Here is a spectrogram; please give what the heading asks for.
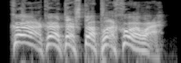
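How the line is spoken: Yelling from below. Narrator (Russian): завопил кто-то откуда-то снизу

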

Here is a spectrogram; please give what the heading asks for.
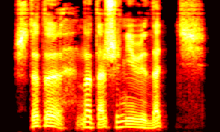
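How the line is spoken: Muttering. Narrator (Russian): пробормотал блондин

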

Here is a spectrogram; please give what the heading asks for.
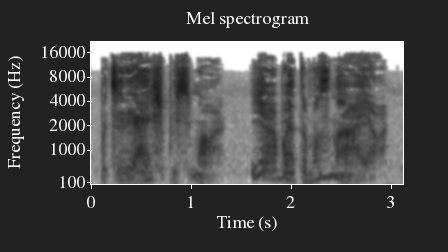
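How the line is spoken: Whisper. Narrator (Russian): прошептала Рия

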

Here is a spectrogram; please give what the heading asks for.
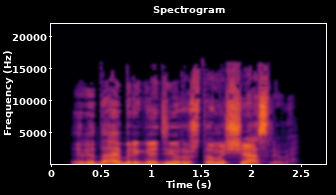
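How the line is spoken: Lazy drawl. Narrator (Russian): лениво цедит Крис

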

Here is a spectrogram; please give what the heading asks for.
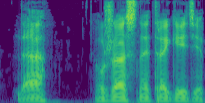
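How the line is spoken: Mournful mutter. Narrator (Russian): пробормотал капитан, потупившись, словно в знак скорби

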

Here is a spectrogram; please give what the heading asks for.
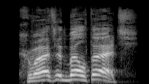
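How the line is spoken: Male shout. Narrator (Russian): выкрикнул мужской голос

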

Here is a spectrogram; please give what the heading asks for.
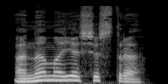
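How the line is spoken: Sighing. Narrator (Russian): вздохнул Тирион

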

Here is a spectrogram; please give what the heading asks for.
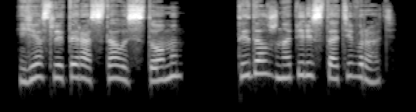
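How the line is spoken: Even voice. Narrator (Russian): ровным голосом ответила Кей

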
